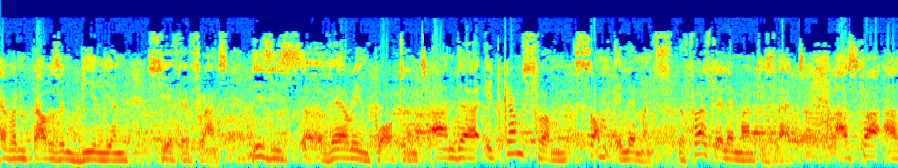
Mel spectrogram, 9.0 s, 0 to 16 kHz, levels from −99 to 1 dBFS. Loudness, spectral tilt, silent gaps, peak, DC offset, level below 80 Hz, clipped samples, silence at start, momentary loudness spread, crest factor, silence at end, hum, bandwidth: -16 LUFS; -4 dB/octave; none; -2 dBFS; under 0.1%; -48 dBFS; under 0.1%; 0 s; 4 LU; 14 dB; 0 s; none; 11.5 kHz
